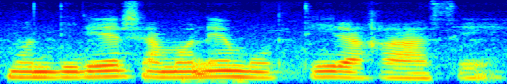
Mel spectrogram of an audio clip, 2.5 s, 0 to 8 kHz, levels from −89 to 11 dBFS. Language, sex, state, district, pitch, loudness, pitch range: Bengali, female, Assam, Hailakandi, 160 Hz, -13 LUFS, 150-170 Hz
